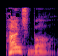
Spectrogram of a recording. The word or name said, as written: punchball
